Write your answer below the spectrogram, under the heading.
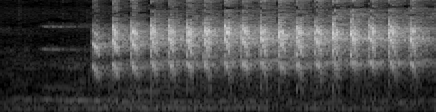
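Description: An Ashy drongo gives a fast, harsh, chattering rattle of about fifteen ringing notes, nine or ten a second, copying a kingfisher's call.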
